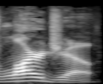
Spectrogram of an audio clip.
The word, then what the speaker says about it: Largo: It's pronounced Largo.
